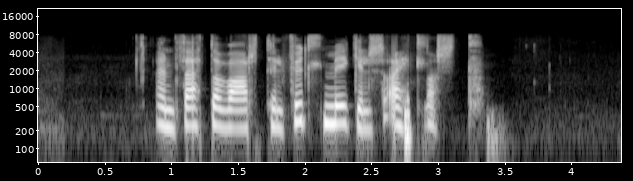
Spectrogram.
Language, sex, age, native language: Icelandic, female, 20-29, Icelandic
